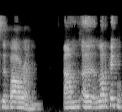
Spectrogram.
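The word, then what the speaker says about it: bodhrán: It's the Baron. A lot of people call it the Bodhran because it's spelled like Bodhran, B-O-D. Is it H-R-A-I-N? Yeah. Oh, But yes. I think the correct pronunciation is Baron.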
